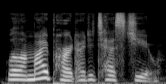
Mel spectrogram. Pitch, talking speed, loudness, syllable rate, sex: 205 Hz, 250 wpm, -16 LUFS, 5.3 syllables/s, female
